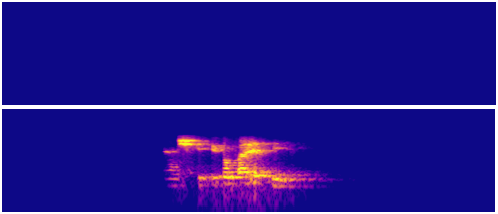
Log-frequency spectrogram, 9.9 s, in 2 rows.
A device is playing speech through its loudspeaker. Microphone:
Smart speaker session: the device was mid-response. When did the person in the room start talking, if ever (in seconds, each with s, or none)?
6.6 s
